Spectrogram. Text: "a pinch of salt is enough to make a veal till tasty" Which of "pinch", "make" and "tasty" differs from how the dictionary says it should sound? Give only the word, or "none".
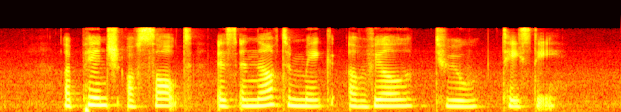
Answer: none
